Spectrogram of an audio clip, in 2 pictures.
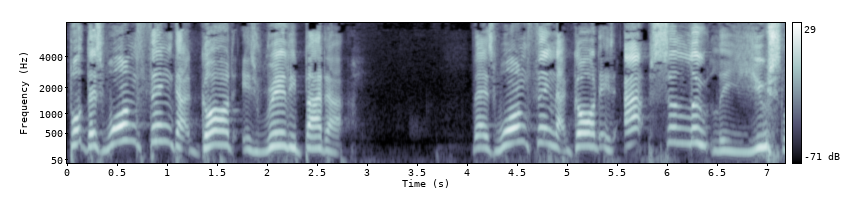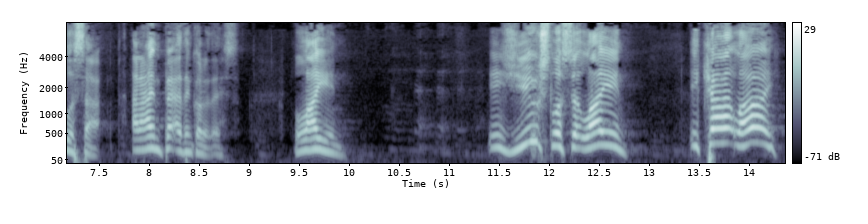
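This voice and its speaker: A woman's voice: a little high, very animated, unhurried, no echo, studio quality. A woman in her thirties, a church leader, giving an informal, candid sermon with self-deprecating humour. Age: 30s.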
